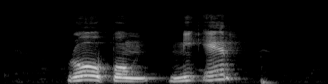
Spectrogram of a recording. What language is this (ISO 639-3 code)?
dmk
